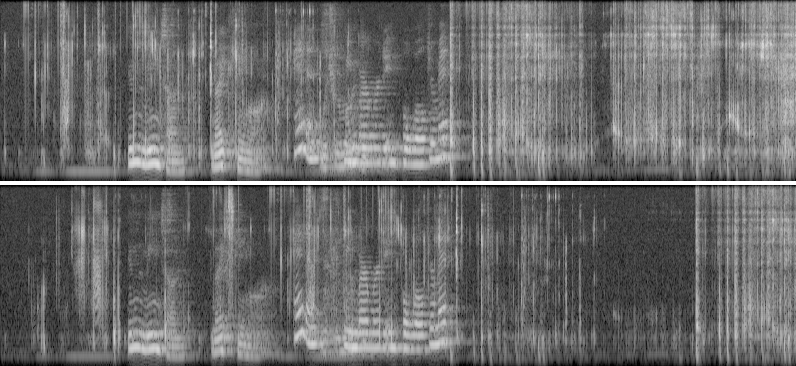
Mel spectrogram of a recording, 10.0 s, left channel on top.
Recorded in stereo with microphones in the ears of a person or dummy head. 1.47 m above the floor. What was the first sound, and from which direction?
A man speaking, 10° right (ahead or behind).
